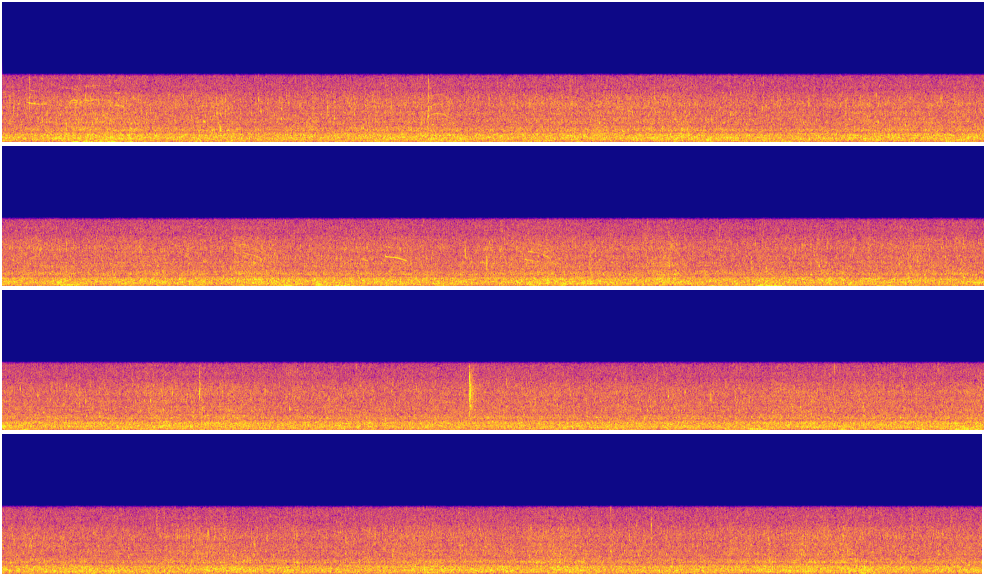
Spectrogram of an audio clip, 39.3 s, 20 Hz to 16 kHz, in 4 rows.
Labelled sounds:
13.6	13.9	Pacific white-sided dolphin, 2.9 to 3.5 kHz

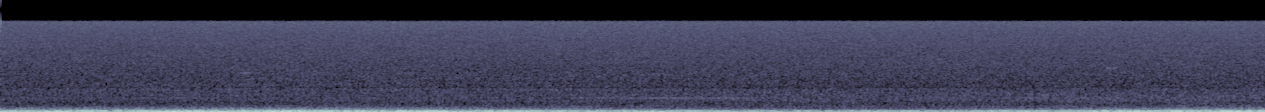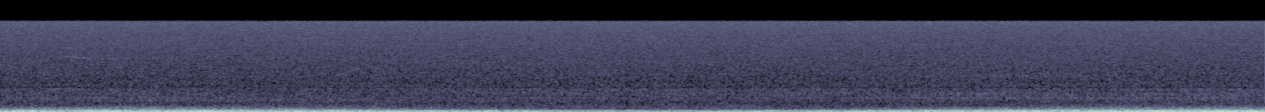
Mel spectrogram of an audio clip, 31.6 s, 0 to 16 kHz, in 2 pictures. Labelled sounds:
16.6	17.0	killer whale, Bigg's (transient), 2.2 to 2.4 kHz

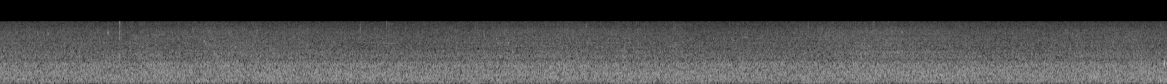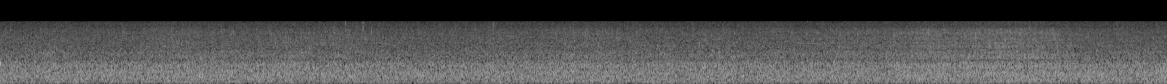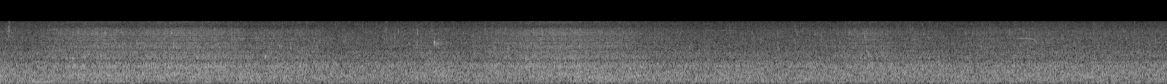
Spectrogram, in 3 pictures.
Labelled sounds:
19.6	20.0	Pacific white-sided dolphin, 2.5 to 2.7 kHz

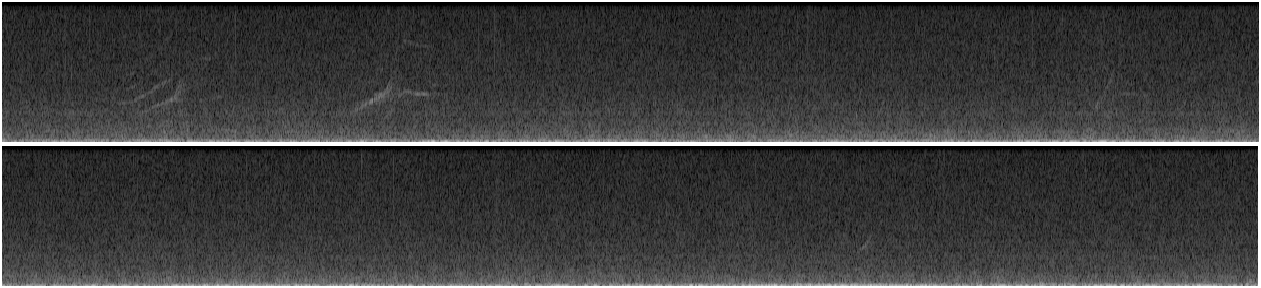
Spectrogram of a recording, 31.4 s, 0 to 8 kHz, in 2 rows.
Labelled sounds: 4.3	5.5	killer whale, 1.6 to 4.2 kHz

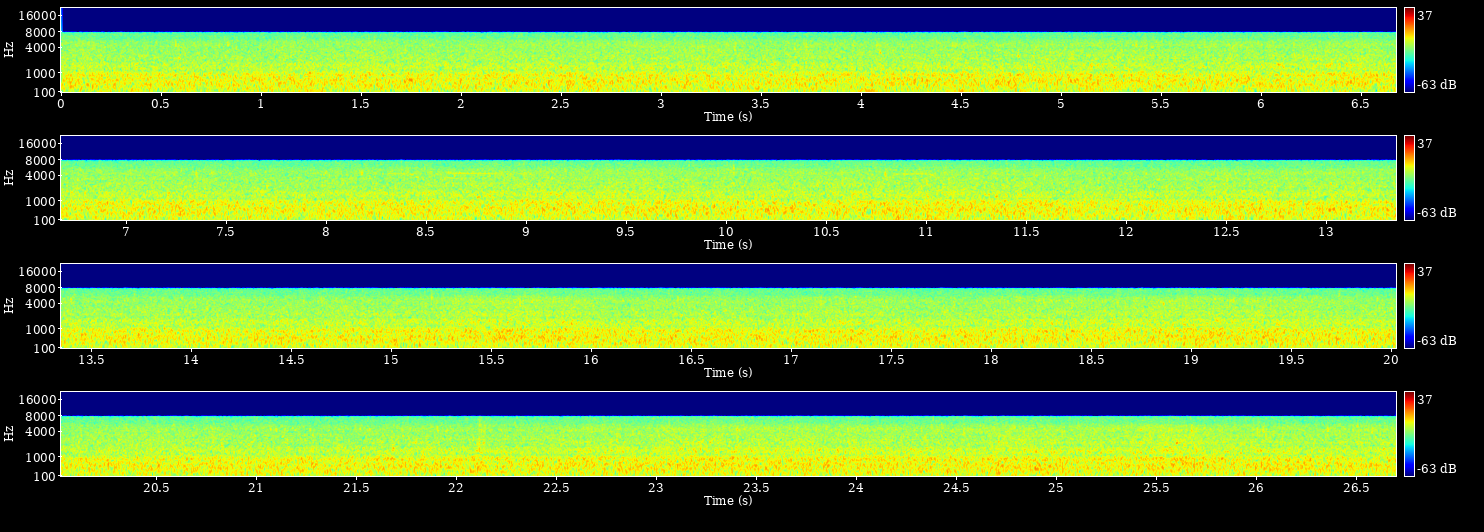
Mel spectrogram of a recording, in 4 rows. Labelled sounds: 8.6	8.9	Pacific white-sided dolphin, 4.2 to 4.5 kHz

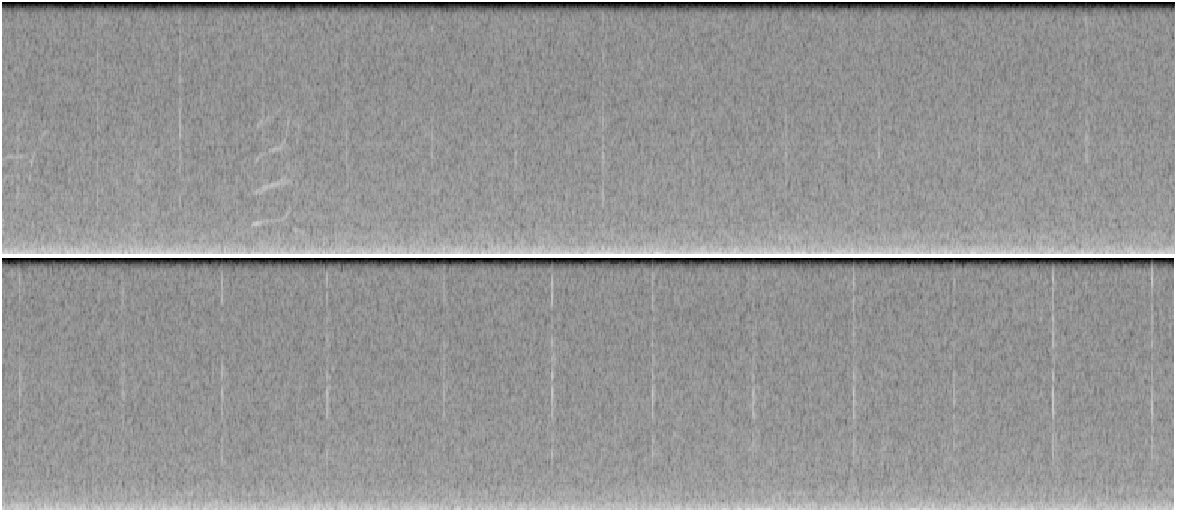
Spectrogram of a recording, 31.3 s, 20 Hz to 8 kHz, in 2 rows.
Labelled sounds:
0.0	0.4	killer whale, northern resident, A clan, AB subclan, call N07iii, 2.9 to 3.2 kHz
3.3	3.9	killer whale, northern resident, A clan, AB subclan, call N16, 0.86 to 3.6 kHz

